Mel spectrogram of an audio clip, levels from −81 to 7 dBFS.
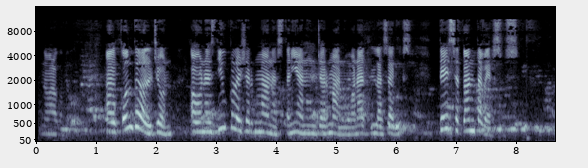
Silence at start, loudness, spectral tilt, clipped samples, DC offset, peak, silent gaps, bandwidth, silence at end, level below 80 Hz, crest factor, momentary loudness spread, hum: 0.1 s; -16 LUFS; -2.5 dB/octave; under 0.1%; under 0.1%; 0 dBFS; none; 12 kHz; 0 s; -60 dBFS; 18 dB; 16 LU; none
